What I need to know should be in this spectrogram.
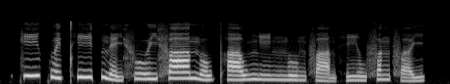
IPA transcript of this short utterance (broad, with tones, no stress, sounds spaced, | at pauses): k iː˥ kʷ e˧ j t̪ʰ iː˥ t̚ n̪ e˨˩ j f uː˧ j f aː˥ n̪ o˨˧ w pʰ aː˨˧ w ŋ iː˨ ŋ n̪ uː˨ ŋ f aː˨˩ n h iː˨ w f ɐ˥ ŋ f ɐ˨˧ j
